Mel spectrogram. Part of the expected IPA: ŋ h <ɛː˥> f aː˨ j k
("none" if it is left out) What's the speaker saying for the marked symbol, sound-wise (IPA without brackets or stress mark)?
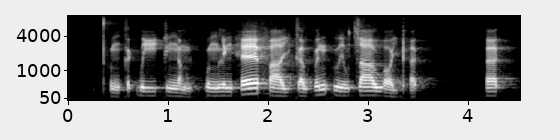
ɛː˥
